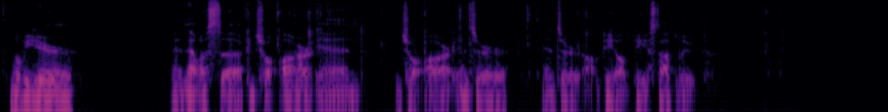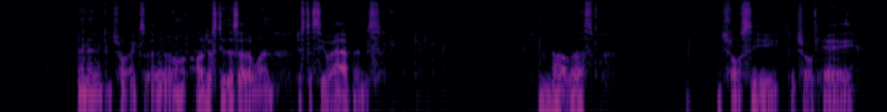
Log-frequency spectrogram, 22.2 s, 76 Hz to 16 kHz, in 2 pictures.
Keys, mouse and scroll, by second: 3.3 ctrl+r, 3.7 i, 5.0 ctrl+r, 5.6 Return, 6.4 Return, 7.1 alt+p, 7.9 Return, 11.3 Return, 13.2 ctrl+f, 15.4-17.5 typing, 17.6 Tab, 18.4 Return, 21.1 ctrl+k.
